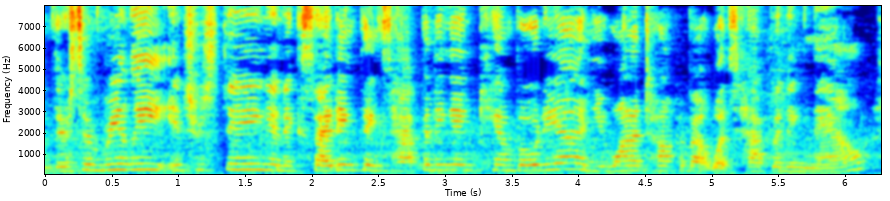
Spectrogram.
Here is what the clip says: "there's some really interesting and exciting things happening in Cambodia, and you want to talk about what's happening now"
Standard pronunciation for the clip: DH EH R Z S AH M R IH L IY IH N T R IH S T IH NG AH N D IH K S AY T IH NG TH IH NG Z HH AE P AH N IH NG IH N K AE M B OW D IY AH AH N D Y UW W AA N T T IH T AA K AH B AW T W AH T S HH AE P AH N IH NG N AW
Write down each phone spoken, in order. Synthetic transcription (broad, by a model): DH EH R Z S AH M R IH L IY IH N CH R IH S T IH NG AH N IH K S AY T IH NG TH IH NG Z HH AE P AH N IH NG IH N K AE M B OW D IY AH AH N Y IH W AA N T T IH T AA K AH B AW T W AH T S HH AE P AH N IH NG N AW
